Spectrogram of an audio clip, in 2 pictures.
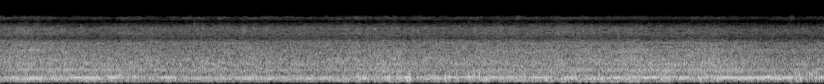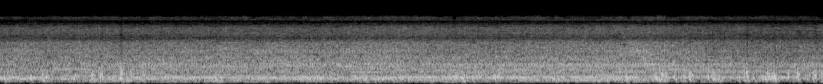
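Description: Outboard motor on a small metal boat running steadily, a low engine drone with a constant hiss of noise over it.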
